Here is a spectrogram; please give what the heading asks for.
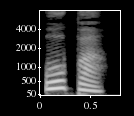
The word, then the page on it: ಒಪ್ಪ: oppa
